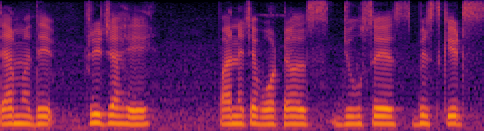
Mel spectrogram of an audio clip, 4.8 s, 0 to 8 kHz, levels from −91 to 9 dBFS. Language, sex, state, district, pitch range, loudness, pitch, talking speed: Marathi, female, Maharashtra, Sindhudurg, 170-180 Hz, -21 LUFS, 170 Hz, 100 wpm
